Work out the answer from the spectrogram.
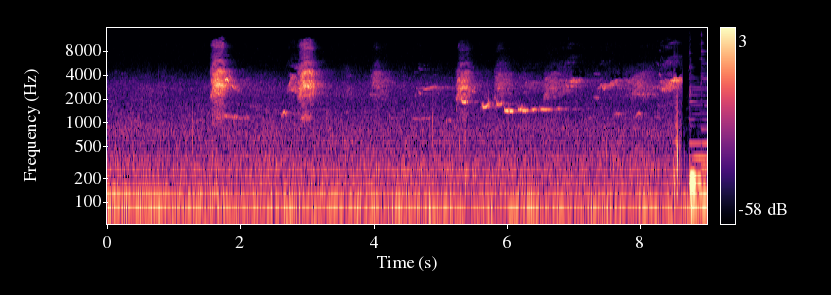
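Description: Wild birds calling: two loud, harsh calls about a second and a half and three seconds in, then a run of shorter whistled and chirping notes, one sliding down in pitch. Acoustic guitar music comes in near the end.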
